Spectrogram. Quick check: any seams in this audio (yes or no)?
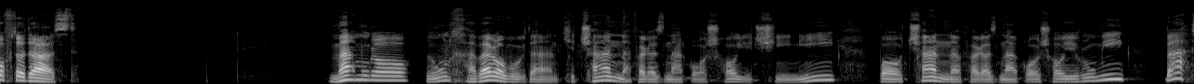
no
